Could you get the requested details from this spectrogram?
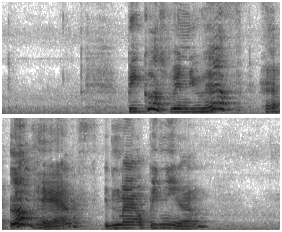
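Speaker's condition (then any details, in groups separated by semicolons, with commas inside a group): Cerebral palsy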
